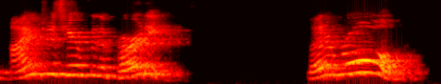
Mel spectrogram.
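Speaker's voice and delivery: put-on party-boy bravado. Teacher quoting her partying student, loud carefree brag. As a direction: toss it off like he owns the room.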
